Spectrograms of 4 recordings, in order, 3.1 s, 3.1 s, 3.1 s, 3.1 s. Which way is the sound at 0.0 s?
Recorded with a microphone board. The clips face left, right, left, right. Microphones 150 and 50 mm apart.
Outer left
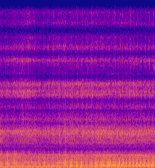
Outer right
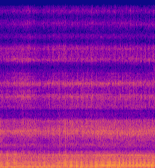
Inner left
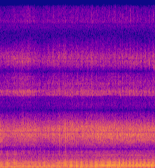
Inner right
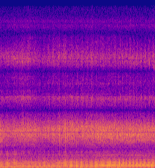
5° left (ahead or behind).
